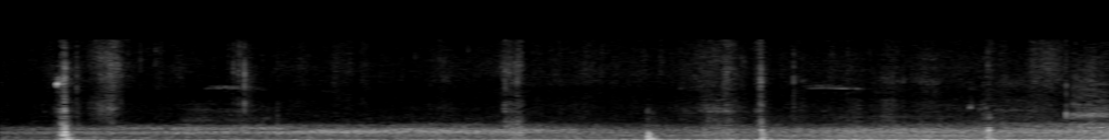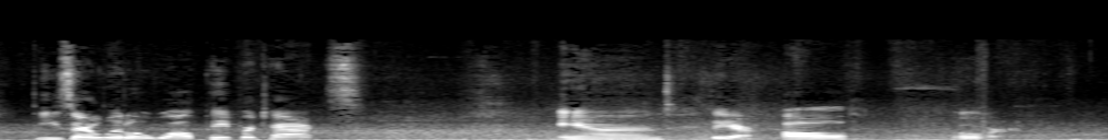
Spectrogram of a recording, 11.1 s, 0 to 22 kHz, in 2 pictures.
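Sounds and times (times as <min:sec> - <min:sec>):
faint steady background noise: 0:00.0 - 0:11.0.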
